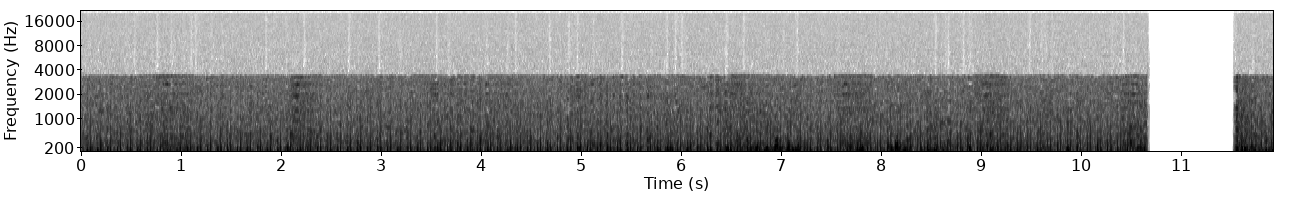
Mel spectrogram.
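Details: Quiet muffled rumble of wind or motor noise with a brief dropout near the end, and no seal or other animal calls heard.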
